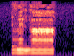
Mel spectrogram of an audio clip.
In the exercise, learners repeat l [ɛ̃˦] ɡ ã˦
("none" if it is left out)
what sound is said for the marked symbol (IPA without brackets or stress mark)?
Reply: ɛ̃˦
